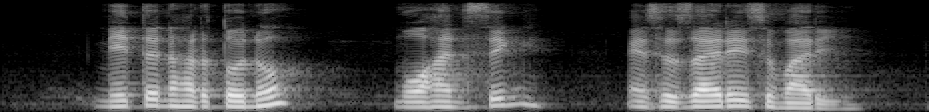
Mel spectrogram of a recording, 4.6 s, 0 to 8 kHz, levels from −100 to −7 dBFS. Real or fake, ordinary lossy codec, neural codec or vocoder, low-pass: real; none; none; 7.2 kHz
